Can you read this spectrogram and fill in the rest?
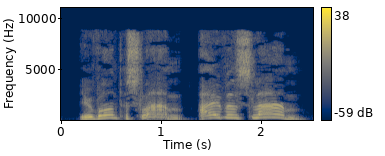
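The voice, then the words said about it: Exaggerated foreign accent. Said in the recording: “playing up her accent”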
